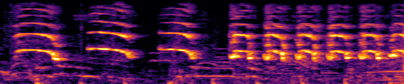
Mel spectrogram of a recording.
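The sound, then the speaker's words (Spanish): Several human voices imitate seagull squawks in a contest, a few long wailing calls followed by a rapid series of short, loud, overlapping squawks. “¿Cómo suena el graznido humano, el graznido de gaviota imitado por seres humanos?”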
